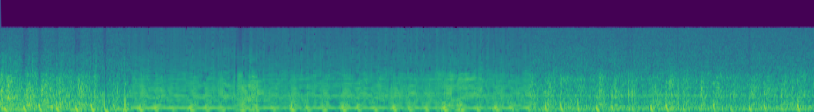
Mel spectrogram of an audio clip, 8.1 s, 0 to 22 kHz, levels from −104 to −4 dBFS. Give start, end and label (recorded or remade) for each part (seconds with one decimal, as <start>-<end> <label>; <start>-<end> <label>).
0.0-1.3 recorded; 1.3-5.3 remade; 5.3-8.1 recorded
